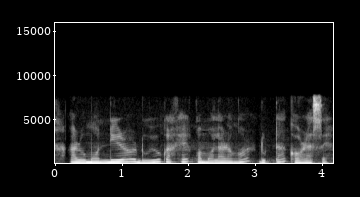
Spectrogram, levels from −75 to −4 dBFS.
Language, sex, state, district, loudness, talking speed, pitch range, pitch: Assamese, female, Assam, Kamrup Metropolitan, -15 LUFS, 115 wpm, 210-245 Hz, 220 Hz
